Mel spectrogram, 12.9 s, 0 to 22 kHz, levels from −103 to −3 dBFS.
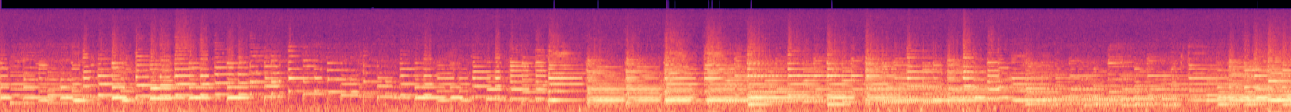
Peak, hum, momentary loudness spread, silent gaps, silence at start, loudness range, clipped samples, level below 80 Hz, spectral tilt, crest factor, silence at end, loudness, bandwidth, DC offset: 0 dBFS; 50 Hz at -35 dBFS; 6 LU; none; 0 s; 4 LU; under 0.1%; -34 dBFS; -5 dB/octave; 12 dB; 0 s; -12 LUFS; 16.5 kHz; 1%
